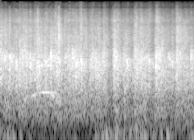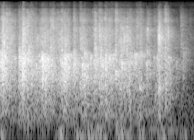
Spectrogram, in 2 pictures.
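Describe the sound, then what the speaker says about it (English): An audience at a Bitcoin custody talk claps steadily for several seconds, a dense, sustained round of applause from a crowd that tapers off slightly at the end. "Can we get a round of applause for Adam?"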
